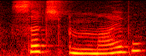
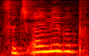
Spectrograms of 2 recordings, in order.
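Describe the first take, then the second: First: "amiable" said as a-MY-a-bul, slow and rising; unsure pronunciation. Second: "amiable" said as AY-mee-a-bul; corrected pronunciation. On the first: Real, not acted. Reader puzzled by an uncommon word, "amiable" said as a-MY-a-bul. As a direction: guess "amiable" with MY in the middle. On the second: Shown as a demonstration. Reader applying the looked-up word, "amiable" said as AY-mee-a-bul. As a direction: say "amiable" with AY first, then mee. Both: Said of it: "not commonly used words".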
